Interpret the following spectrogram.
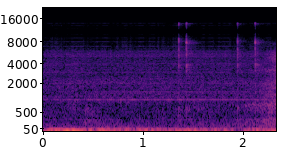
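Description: Computer mouse clicks over faint room noise: two quick clicks about one and a half seconds in, then another just before the end.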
